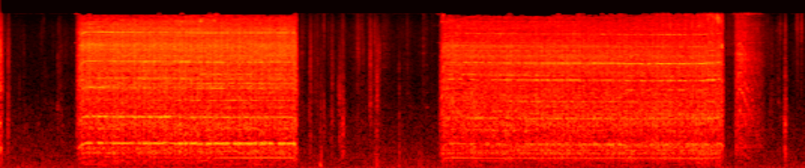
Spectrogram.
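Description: Cordless drill drilling holes into the back edge of a milling machine table: two steady runs of about three seconds each, with a short pause between them.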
